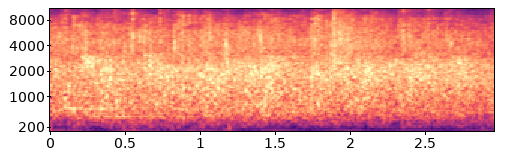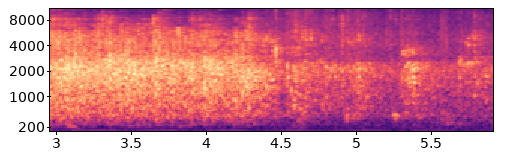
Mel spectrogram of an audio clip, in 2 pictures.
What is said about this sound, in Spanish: Dale un aplauso a Dios.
